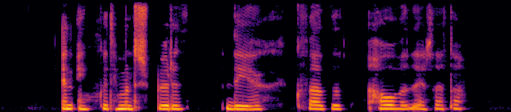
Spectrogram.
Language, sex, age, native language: Icelandic, male, 14, Icelandic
